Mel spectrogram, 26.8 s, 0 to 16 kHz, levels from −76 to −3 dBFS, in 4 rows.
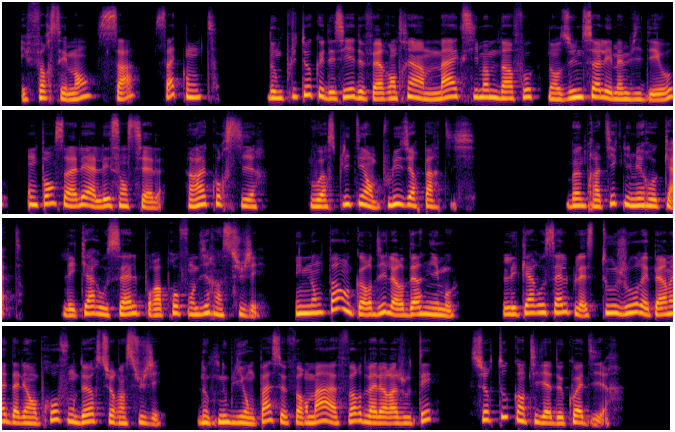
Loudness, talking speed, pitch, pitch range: -20 LUFS, 180 wpm, 200 Hz, 180-235 Hz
